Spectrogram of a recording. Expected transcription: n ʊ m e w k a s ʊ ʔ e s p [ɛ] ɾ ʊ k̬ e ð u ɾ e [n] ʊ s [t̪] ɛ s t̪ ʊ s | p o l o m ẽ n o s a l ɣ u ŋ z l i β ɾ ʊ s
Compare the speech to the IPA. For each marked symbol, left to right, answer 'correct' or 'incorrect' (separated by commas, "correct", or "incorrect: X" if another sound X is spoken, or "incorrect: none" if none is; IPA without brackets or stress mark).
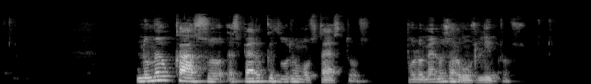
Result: correct, incorrect: ŋ, correct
